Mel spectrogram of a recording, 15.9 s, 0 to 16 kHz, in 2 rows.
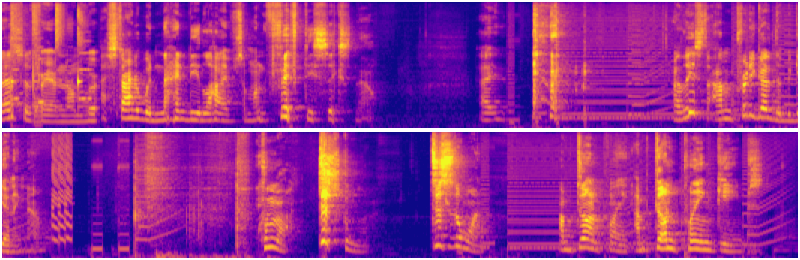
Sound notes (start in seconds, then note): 5.1 cough; 9.8 deep breath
